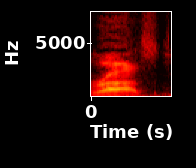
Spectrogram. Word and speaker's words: Ra's: I'm not part of the league, I pronounce it Raz.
